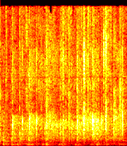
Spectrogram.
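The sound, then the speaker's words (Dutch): Applause at a municipal council meeting as members approve extending a council member's term, a brief run of steady, even clapping at moderate level. “Moet per stembriefje, maar ook hier mag u dat afdoen met een applaus wat mij betreft.”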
